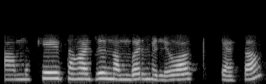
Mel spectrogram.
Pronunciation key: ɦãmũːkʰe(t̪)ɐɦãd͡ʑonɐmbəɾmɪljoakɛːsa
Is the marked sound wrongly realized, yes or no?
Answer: no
